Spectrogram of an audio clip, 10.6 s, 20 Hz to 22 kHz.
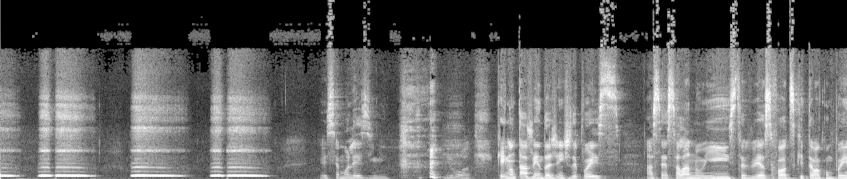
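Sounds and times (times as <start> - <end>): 
wooden bird-call whistle imitating a juriti dove blown in hollow hoots: 0.0 - 3.4
speech: 4.0 - 10.5.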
